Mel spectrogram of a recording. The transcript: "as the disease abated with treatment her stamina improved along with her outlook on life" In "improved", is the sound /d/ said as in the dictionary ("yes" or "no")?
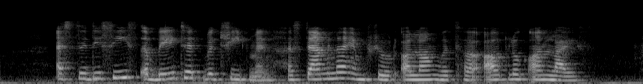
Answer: yes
